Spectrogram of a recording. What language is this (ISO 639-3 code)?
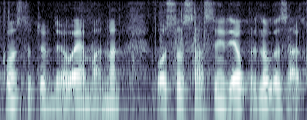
srp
